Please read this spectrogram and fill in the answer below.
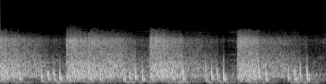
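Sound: gunshot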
